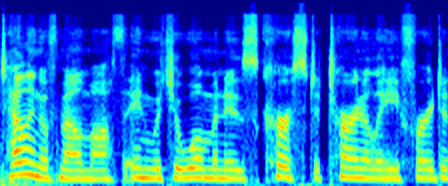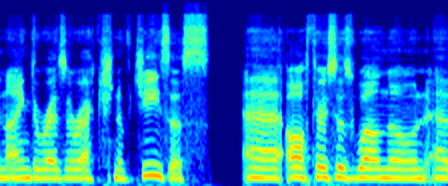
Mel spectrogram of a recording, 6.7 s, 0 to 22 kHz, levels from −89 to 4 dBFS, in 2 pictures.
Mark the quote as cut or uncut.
uncut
